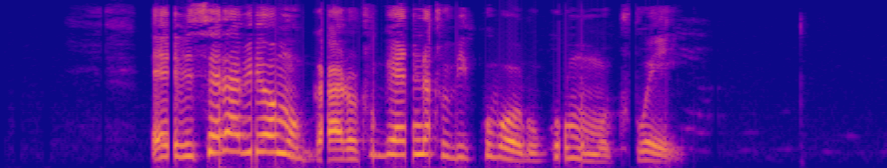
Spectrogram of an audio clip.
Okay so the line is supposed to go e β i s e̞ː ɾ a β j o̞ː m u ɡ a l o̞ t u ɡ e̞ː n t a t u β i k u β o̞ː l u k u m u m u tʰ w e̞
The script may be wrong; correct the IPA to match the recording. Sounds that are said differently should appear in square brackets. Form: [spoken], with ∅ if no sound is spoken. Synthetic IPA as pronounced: e β i s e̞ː ɾ a β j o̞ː m u ɡ a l o̞ t u ɡ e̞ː n [d] a t u β i k u β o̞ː l u k u m u m u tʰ w e̞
